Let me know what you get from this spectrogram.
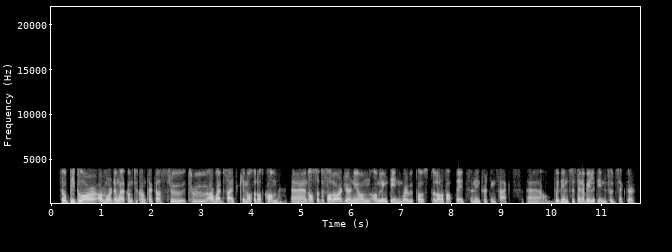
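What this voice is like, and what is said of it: Scandinavian accent. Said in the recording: “my Scandinavian accent ... They're loving the accent.”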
